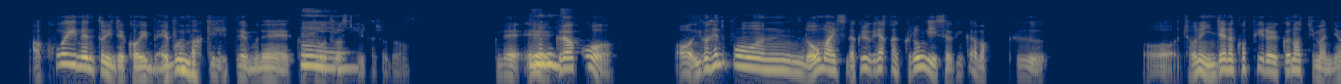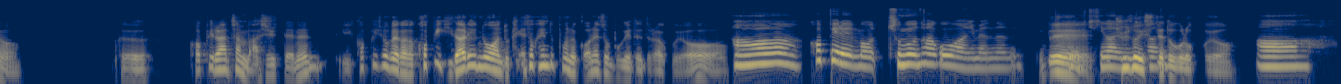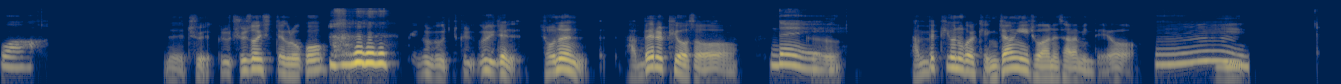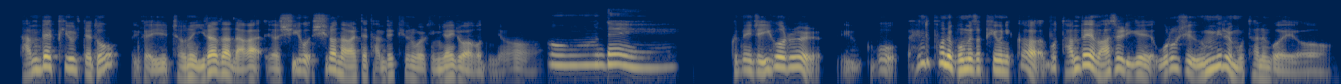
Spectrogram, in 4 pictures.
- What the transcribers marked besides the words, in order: other background noise; laughing while speaking: "매번 바뀌기"; laugh; laugh; tapping
- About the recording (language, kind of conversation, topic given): Korean, podcast, 화면 시간을 줄이려면 어떤 방법을 추천하시나요?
